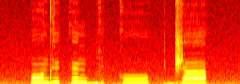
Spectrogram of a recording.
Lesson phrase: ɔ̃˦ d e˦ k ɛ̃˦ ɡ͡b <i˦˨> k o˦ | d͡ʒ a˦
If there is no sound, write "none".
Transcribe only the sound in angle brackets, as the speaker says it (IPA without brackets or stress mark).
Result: i˧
